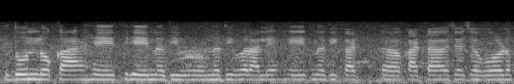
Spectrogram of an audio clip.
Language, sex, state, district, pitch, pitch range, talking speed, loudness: Marathi, female, Maharashtra, Gondia, 220 Hz, 215-225 Hz, 175 wpm, -15 LUFS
